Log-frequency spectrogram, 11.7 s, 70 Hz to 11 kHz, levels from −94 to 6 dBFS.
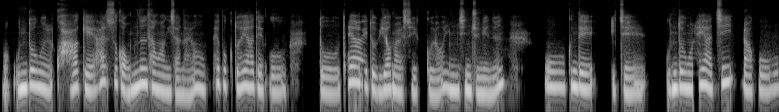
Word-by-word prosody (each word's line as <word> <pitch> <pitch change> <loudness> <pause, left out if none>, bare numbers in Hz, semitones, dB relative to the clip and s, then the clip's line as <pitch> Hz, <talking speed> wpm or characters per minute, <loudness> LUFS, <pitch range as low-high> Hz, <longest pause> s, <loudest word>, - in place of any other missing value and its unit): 뭐 - - -7
운동을 210 -1 +4
과하게 200 -2 -1
할 265 +8 -1
수가 260 -7 -2
없는 210 +8 +4
상황이잖아요. 185 -2 -1
회복도 235 -4 -2
해야 220 0 +2
되고 185 -3 -4 0.5
또 165 -1 -3
태아에도 255 -7 +2
위험할 185 0 +1
수 170 +2 -7
있고요 165 0 -5
임신 190 -2 +1
중에는. 170 +7 -1 0.6
어. 215 -2 +1
근데 215 -2 +3 0.2
이제 165 - -3 0.3
'운동을 205 0 +4
해야지.'라고 205 - 0
200 Hz, 280 characters per minute, -23 LUFS, 180-220 Hz, 0.6 s, 운동을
